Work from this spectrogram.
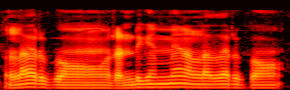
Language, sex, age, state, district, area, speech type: Tamil, male, 18-30, Tamil Nadu, Kallakurichi, urban, spontaneous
